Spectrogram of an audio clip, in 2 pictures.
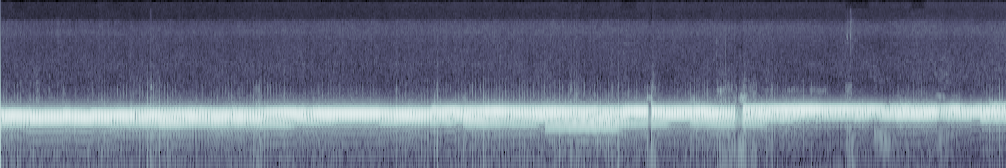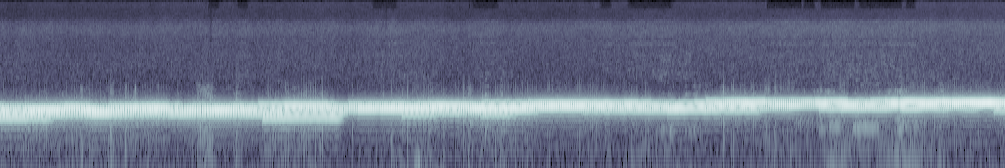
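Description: Synthesised electronic piece: a close cluster of steady pure tones, like a sustained hum, climbing slowly in pitch in small steps, rendered from a Csound score.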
